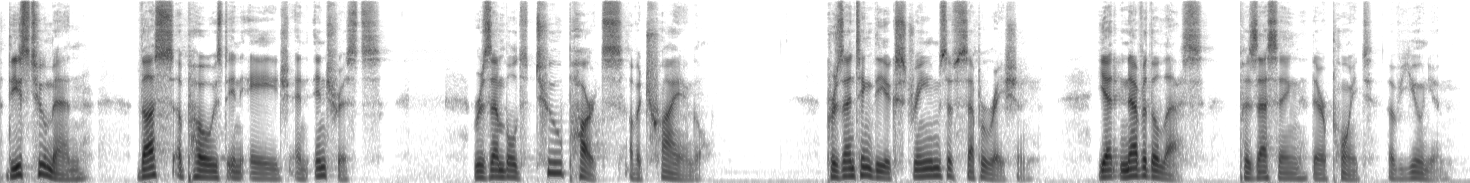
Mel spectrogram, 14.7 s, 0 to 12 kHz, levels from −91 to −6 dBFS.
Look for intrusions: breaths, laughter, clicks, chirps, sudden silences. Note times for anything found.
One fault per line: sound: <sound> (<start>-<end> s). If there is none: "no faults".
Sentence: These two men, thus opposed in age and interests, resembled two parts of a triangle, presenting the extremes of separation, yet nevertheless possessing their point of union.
no faults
